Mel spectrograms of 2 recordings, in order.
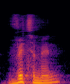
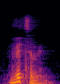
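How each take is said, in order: First: The second syllable has a full vowel. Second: The second syllable has a weak uh vowel. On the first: "a can be reduced to uh" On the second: "reduced to uh in an unstressed syllable"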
